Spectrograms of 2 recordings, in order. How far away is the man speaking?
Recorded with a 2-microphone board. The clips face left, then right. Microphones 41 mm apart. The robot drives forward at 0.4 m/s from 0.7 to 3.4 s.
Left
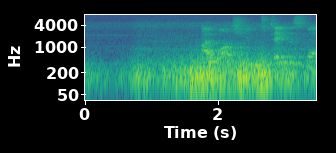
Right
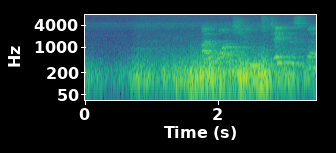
About 1.9 m.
